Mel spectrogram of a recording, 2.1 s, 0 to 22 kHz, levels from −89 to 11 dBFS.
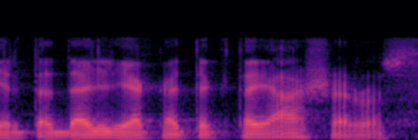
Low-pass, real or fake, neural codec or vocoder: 7.2 kHz; real; none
